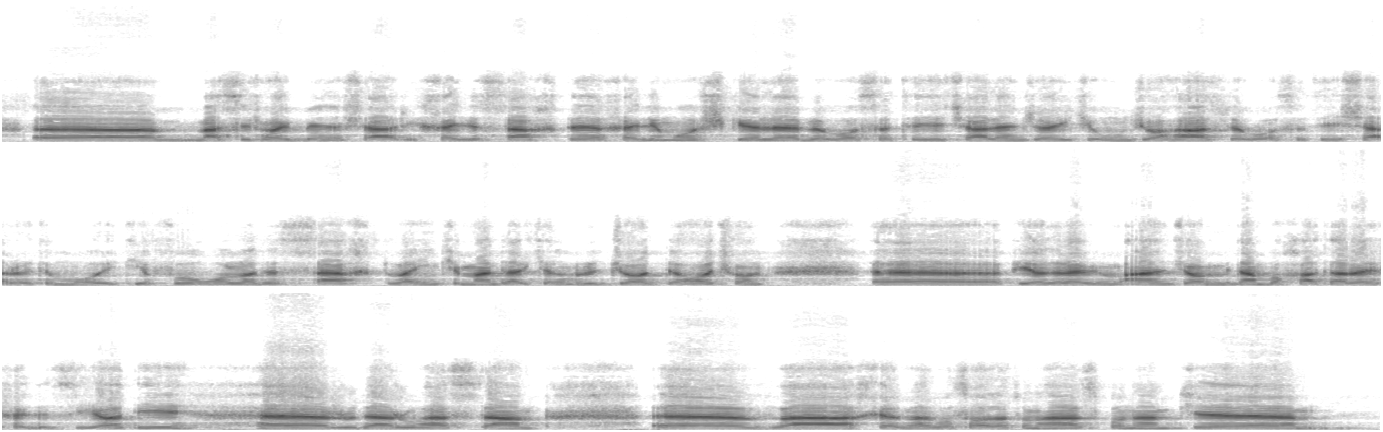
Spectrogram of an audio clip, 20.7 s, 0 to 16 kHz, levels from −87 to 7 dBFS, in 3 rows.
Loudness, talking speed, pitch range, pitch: -30 LUFS, 135 wpm, 115-135 Hz, 130 Hz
